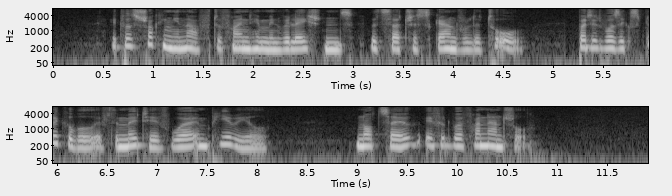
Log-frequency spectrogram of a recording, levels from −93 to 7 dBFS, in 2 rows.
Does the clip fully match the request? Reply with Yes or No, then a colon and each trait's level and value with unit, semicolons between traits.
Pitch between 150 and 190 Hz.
Yes: medium, 185 Hz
